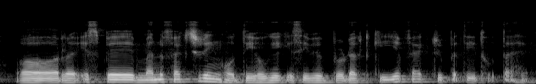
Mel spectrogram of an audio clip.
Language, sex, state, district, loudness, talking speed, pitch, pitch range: Hindi, male, Uttar Pradesh, Varanasi, -21 LUFS, 155 wpm, 105 Hz, 95-115 Hz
